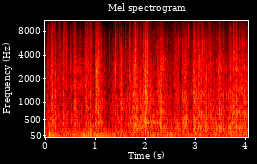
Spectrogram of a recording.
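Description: Charcoal briquettes pouring from a paper bag into a kettle grill, a continuous rapid patter of small knocks as they tumble onto the grate and into the bowl.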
